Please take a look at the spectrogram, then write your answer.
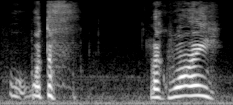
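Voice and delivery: high, stammering disbelief, then a cry of why; baffled outburst. Retold or imitated. Comic reacting to a dead crowd, baffled high disbelief. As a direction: sputter in shock at the silent room. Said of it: "And I was like".

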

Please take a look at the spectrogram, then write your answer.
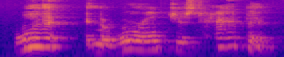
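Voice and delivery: high, slow outburst of disgust; furious disbelief. Retold or imitated. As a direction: hands up, what just happened. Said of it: "I was furious with myself".

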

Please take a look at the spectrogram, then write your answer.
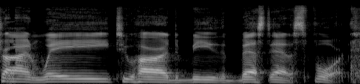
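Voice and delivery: a slowed, put-on Southern accent. Reading a viewer's chat message aloud to his friend, in a put-on Southern accent. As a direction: read the chat line in a mock Southern drawl. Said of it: "in an accent?".

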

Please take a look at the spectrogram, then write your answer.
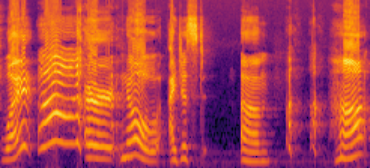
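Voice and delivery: laughing flustered. Retold or imitated. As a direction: stammer it out while cracking up. Laughing, flustered retold reaction.

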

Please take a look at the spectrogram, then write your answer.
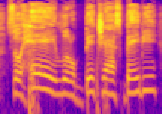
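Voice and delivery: hyped-up hollering. Real, not acted. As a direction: shout it with over-the-top glee. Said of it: "I'm a little too hyped".

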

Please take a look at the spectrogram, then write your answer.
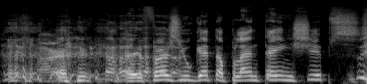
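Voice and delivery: put-on drawn-out, high-pitched Spanish accent. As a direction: play it in a slow Spanish accent, amused. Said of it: "why he has a Spanish accent".

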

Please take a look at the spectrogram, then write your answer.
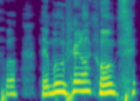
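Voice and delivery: loud laughing jab; laughing sarcasm. Real, not acted. Mocking the receptionist's guess, loud laughing.

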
